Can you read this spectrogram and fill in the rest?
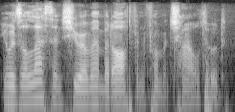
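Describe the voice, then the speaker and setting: A man's voice: mid-range voice, steady tone, fast, pushed and bright, no echo. A man reading a story aloud as narrator, in a dramatic style. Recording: dull, muffled home recording.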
